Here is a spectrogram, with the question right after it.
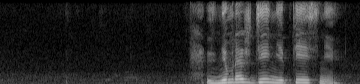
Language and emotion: Russian, positive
